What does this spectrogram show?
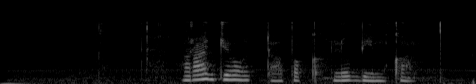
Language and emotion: Russian, sad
